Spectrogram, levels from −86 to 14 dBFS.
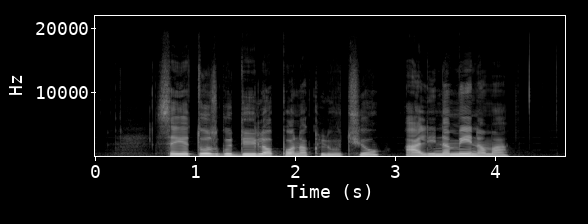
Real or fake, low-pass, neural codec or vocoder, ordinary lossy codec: real; 19.8 kHz; none; none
